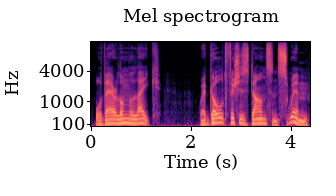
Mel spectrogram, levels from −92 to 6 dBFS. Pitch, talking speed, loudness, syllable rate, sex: 120 Hz, 150 wpm, -16 LUFS, 4.6 syllables/s, male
